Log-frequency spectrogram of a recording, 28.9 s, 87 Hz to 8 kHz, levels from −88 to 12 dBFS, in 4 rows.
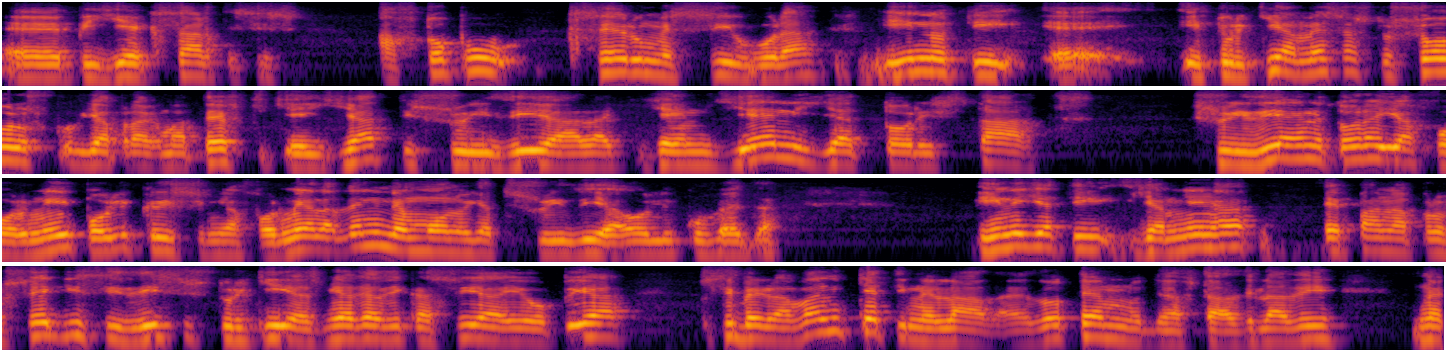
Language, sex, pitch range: Greek, male, 140-190 Hz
